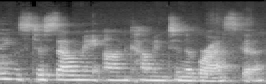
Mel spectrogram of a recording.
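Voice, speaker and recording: Amid noticeable background noise and audible room echo, a woman speaks with a Southern US accent. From US South. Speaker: university administrator. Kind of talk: talk to a retiree group. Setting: talk with audience, handheld mic.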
